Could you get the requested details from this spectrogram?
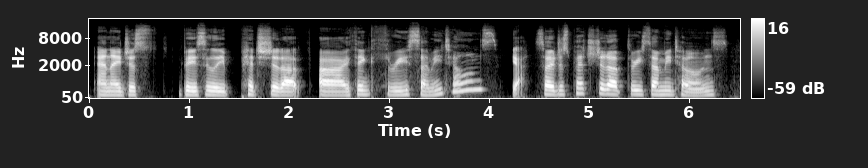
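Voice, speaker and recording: A woman's voice: medium pitch, lively intonation, moderate pace, clear, resonant tone, dry recording. A woman vocal producer walking through her track in a recording studio, chatty and gushing with slang. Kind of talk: casual studio walkthrough.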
